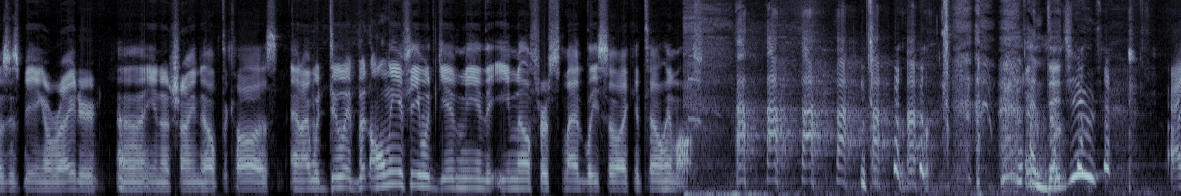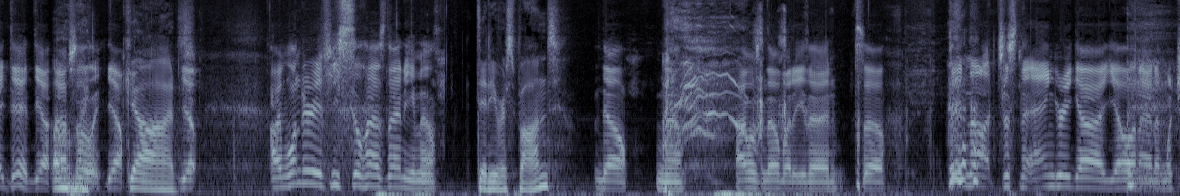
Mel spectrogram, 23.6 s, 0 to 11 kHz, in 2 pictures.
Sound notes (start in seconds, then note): 6.9 laughter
